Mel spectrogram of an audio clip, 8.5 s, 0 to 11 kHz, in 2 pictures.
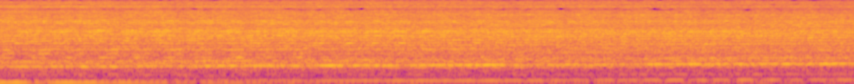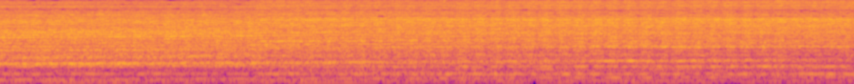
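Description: Electronic music played loud through a JBL PartyBox 310 party speaker and picked up by a microphone in the room: heavy bass fades out about a second in, leaving a sustained synth drone that slowly rises in pitch, like a build-up between sections of the track.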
